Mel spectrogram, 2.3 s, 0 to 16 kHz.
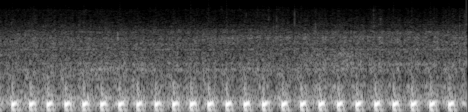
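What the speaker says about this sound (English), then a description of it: "So anyway, 96 KLR Kawasaki 650. An older bike, obviously." A 1996 Kawasaki KLR650 motorcycle engine runs close and loud with a steady, even thumping pulse of a single-cylinder idle, repeating rapidly throughout.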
